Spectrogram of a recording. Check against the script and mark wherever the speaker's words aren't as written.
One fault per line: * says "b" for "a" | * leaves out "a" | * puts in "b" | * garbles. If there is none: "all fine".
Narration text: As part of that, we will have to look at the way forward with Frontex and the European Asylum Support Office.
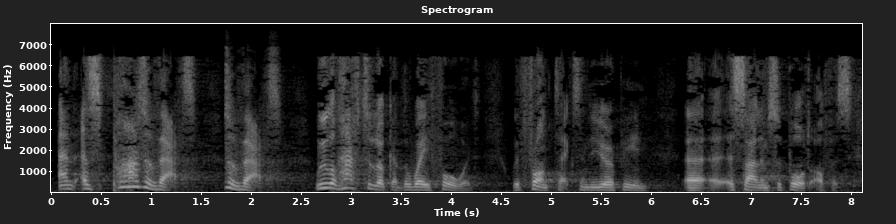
* puts in "of that"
